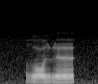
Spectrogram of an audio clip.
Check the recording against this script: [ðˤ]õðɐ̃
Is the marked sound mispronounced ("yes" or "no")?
no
